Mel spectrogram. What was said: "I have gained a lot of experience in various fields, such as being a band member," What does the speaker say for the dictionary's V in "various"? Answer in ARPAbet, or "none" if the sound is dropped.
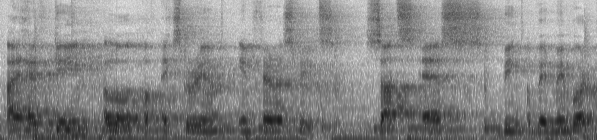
F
